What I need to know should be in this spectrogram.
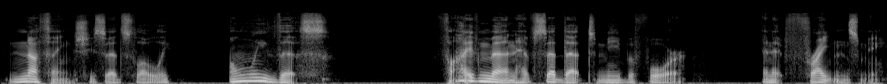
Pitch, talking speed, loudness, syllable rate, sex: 105 Hz, 120 wpm, -21 LUFS, 3.9 syllables/s, male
